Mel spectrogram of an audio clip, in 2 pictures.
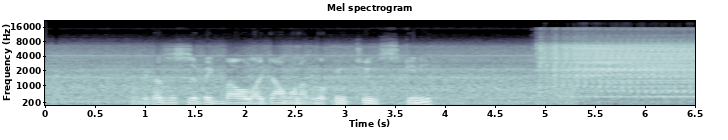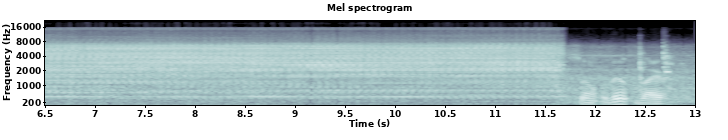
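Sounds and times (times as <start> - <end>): parting tool cutting wood: 4.9 - 11.7
wood lathe humming: 4.9 - 11.8.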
